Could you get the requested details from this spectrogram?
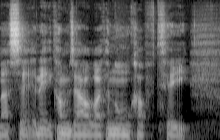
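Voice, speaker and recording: A man speaks with an English accent. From London, England. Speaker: hiking vlogger. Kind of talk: gear tutorial. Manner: casual, rambling with fillers.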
